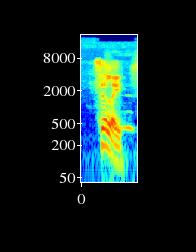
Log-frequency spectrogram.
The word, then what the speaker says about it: Scilly: Yeah, I have to say, I've always wanted to go to the Isles of, I've always pronounced it Scilly because I have no idea. Shilly? Silly? – Silly. Silly.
